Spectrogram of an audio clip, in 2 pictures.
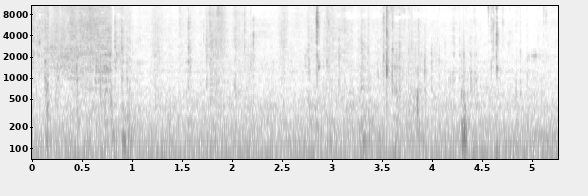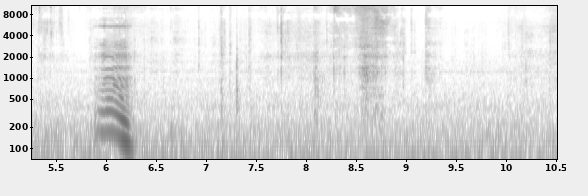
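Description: Someone chewing a burger: small wet mouth clicks scattered over the steady low hum of a car's cabin, with one short, loud vocal sound that falls in pitch about six seconds in.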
